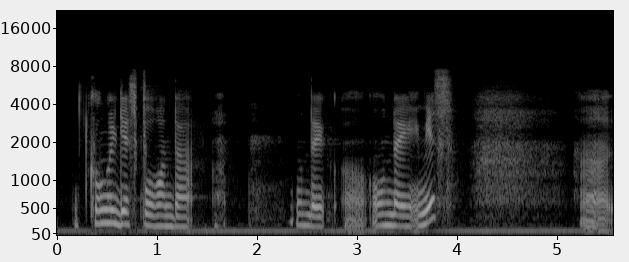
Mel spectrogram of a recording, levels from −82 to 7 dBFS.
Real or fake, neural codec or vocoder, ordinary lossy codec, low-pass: real; none; none; none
